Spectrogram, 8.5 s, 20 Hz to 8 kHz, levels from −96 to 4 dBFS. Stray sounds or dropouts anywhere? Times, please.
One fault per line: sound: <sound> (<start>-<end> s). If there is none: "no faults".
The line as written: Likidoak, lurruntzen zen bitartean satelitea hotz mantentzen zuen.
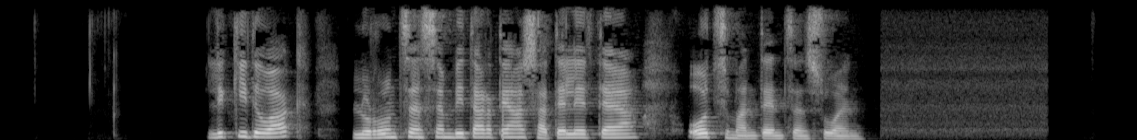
no faults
